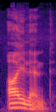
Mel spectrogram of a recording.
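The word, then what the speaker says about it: island: زي او ملابس ايلاند اييلاند جزيره وكلمه اييلاند الاس سايلنت لا تنطق فيروز فيروز فيروز فيروز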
